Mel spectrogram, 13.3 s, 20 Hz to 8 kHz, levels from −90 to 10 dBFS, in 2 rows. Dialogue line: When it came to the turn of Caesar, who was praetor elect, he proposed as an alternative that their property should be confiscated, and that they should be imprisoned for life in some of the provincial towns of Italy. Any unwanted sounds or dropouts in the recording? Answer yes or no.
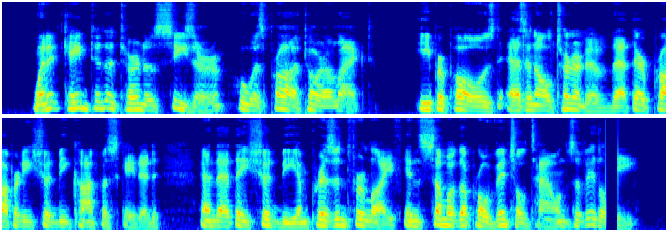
yes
